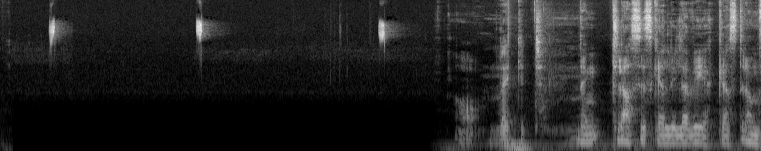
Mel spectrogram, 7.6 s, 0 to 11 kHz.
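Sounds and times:
Arctic warbler call notes: 0:00.0 - 0:00.8, 0:01.9 - 0:04.2
speech: 0:04.9 - 0:07.6.

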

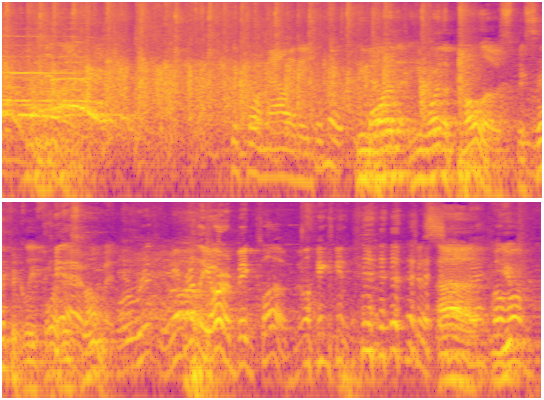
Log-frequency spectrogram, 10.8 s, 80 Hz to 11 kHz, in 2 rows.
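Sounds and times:
cheering: 0:00.0 - 0:04.0
crowd clapping: 0:00.0 - 0:05.0
speech: 0:02.5 - 0:10.7
laughter: 0:08.5 - 0:10.4.

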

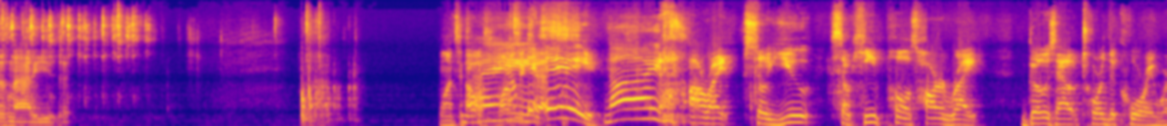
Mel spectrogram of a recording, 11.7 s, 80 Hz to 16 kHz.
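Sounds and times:
speech: 0:00.0 - 0:00.8, 0:04.4 - 0:11.6
dice clattering on a hard surface: 0:00.0 - 0:02.0.

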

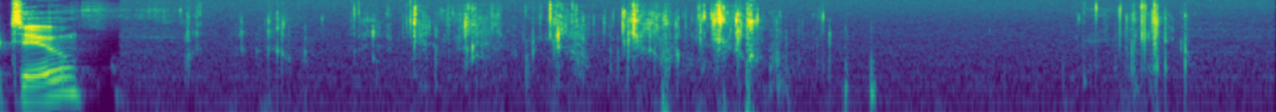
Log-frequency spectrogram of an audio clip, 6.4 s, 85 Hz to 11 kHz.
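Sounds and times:
quick lick: 0:00.6 - 0:04.4, 0:05.4 - 0:06.0
wet chewing of cheese: 0:00.6 - 0:04.5, 0:05.3 - 0:06.0.

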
